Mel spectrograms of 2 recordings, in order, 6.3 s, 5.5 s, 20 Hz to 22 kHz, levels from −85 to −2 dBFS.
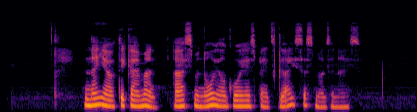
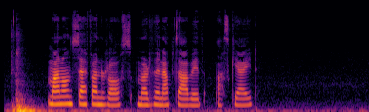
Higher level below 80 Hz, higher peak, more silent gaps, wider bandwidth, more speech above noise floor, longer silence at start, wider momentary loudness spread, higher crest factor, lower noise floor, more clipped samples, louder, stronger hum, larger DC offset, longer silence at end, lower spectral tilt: second, -76 dBFS vs -36 dBFS; about the same, -12 dBFS vs -10 dBFS; neither; second, 11 kHz vs 15 kHz; first, 41 dB vs 28 dB; first, 0.8 s vs 0.1 s; about the same, 14 LU vs 12 LU; about the same, 18 dB vs 22 dB; first, -70 dBFS vs -57 dBFS; neither; about the same, -30 LUFS vs -30 LUFS; neither; neither; first, 0.9 s vs 0.1 s; about the same, -5.5 dB/octave vs -6 dB/octave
